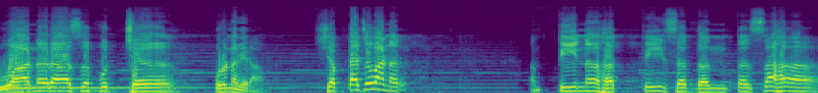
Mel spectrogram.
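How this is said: The first pause comes after the word pucch. The monkey has a tail and the elephant has tusks. "फक्त पूर्णविराम पुढे गेला"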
